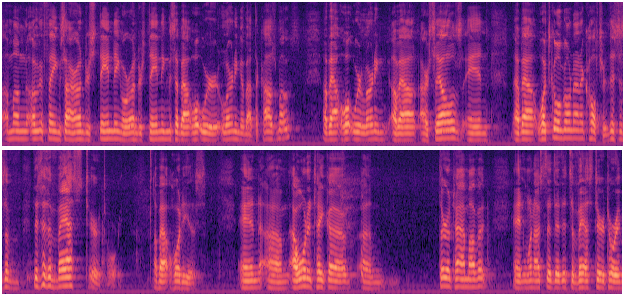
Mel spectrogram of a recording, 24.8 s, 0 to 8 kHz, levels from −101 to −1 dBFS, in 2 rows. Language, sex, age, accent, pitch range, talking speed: English, male, 60-79, American, 135-155 Hz, 145 wpm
